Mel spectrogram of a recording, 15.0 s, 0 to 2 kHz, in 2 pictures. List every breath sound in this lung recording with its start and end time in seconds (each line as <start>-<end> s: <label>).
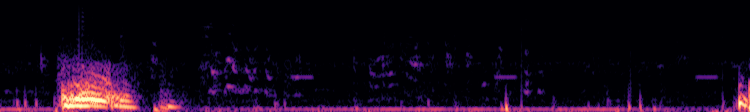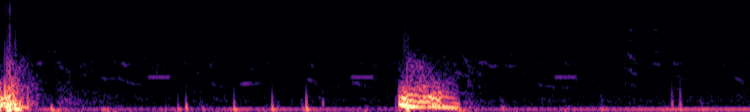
0.44-1.38 s: inhalation
1.45-1.84 s: exhalation
7.34-7.91 s: inhalation
11.45-12.16 s: inhalation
